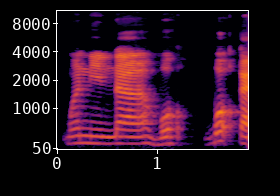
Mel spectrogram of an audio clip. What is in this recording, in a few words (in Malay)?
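"meninabobokkan", Malay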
